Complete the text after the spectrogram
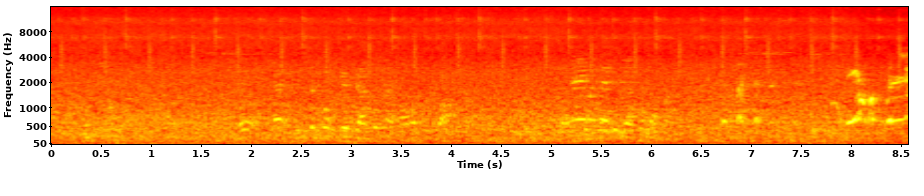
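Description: A small waterfall rushes steadily into a pool.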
